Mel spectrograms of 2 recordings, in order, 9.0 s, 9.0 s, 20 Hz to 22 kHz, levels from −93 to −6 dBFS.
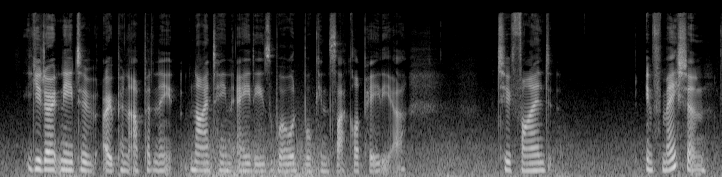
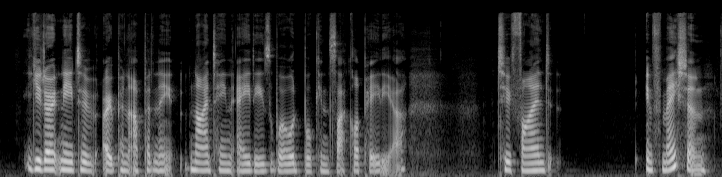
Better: second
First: wind noise on the microphone; occasional gusts; 20 dB below the speech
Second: none

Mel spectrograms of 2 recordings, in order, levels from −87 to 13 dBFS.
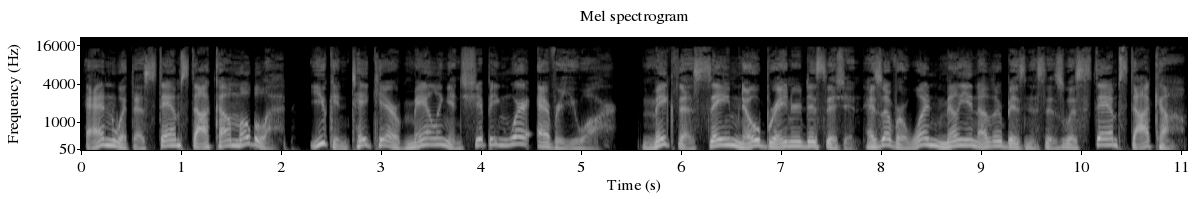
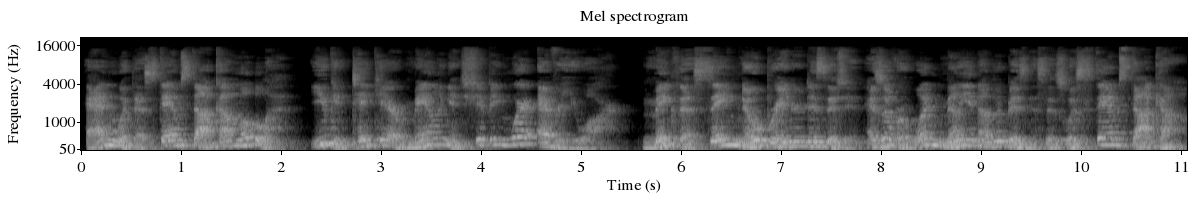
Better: first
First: none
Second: off-mic speech; far // room echo; slight; dies away in 0.4 s

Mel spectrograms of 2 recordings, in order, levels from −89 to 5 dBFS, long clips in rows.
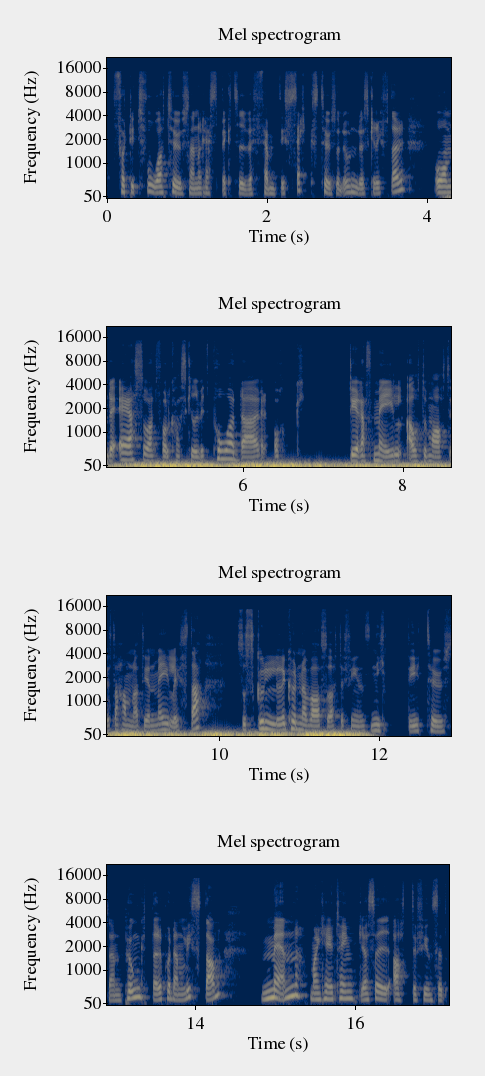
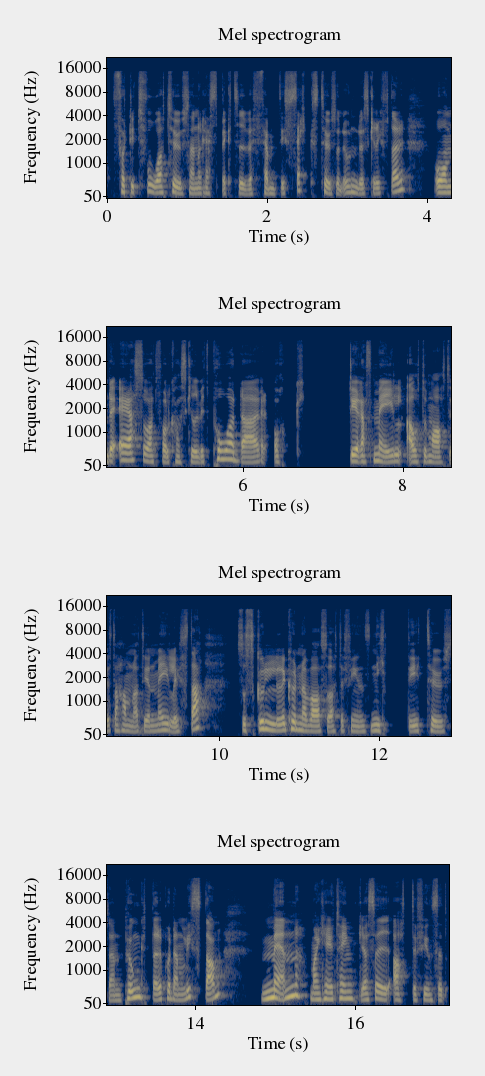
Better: second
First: low rumble; noticeable; from 4.5 to 12 s; 10 dB below the speech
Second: none

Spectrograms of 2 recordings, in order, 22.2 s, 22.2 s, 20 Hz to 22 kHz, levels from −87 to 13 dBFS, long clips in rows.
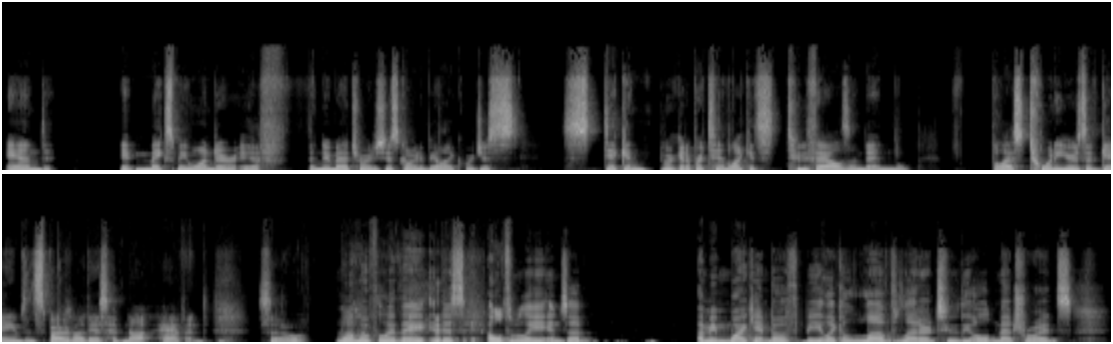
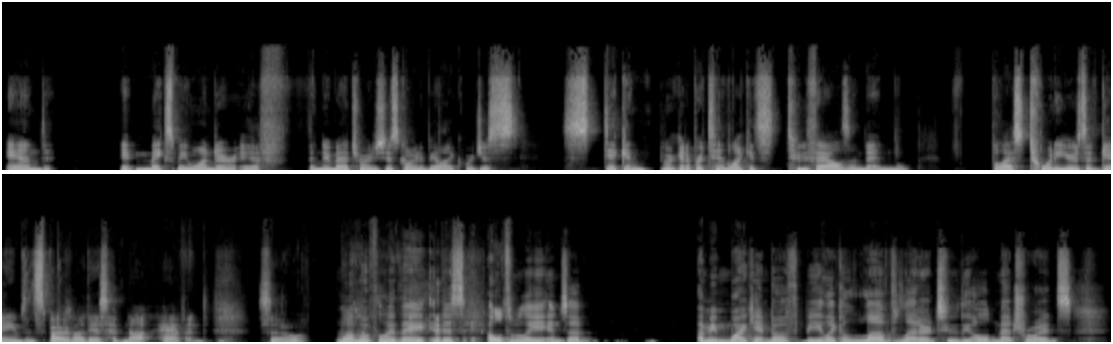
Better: neither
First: none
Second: none

